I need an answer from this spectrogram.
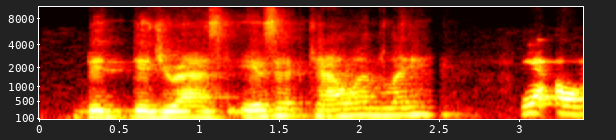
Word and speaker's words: Calendly: Did you ask, is it Calendly? Yeah. Oh, how do you spell it?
